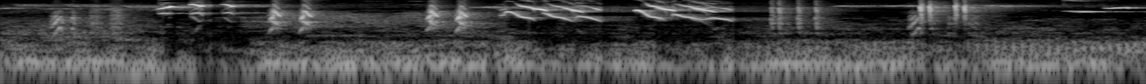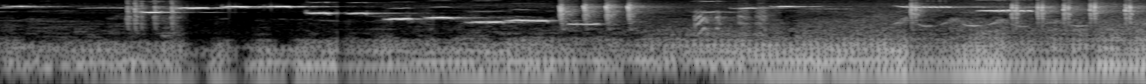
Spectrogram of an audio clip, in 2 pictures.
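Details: Adult brown-chested jungle flycatcher, a kept bird, singing clearly: rapid bursts of high chirps and trills interspersed with short whistled slurred notes, dense and varied, over a faint low hum.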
